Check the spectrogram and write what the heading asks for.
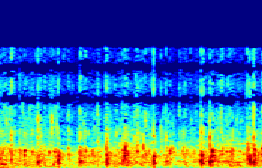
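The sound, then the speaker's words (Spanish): An audience gives a loud round of applause to God, clapping steadily in a dense, even wash of many hands at moderate loudness, continuous for the whole stretch with no voices standing out. “Démosle un fuerte aplauso a Dios.”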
